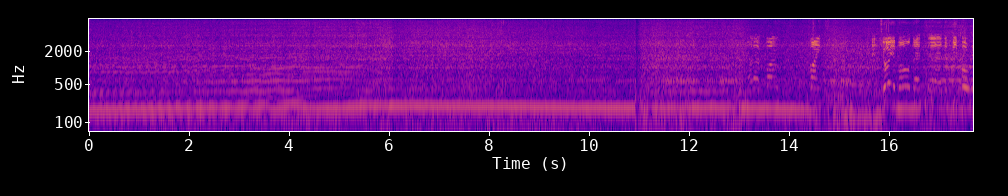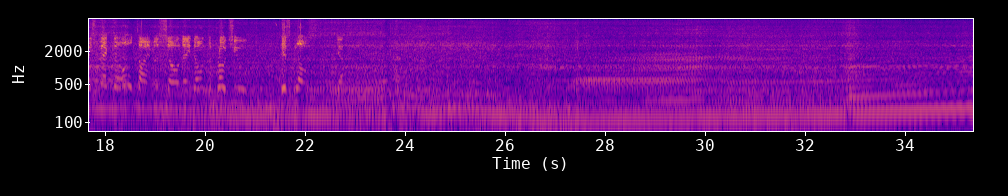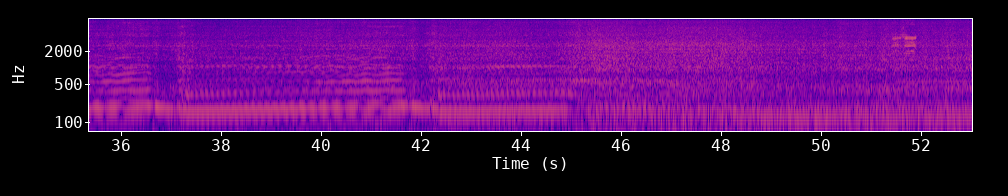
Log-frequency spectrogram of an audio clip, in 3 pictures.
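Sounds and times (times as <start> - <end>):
car engine running hard: 0.0 - 53.0.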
